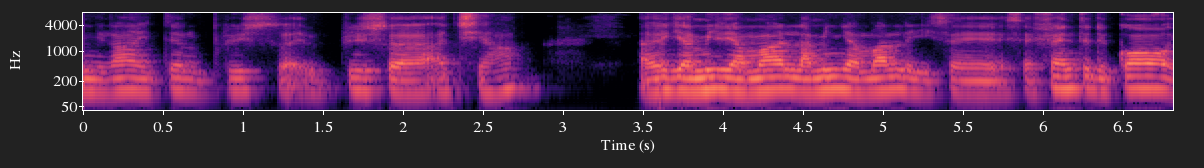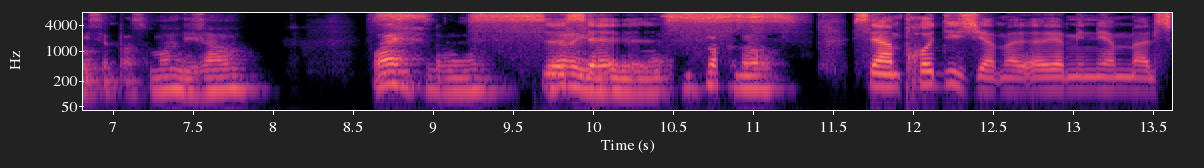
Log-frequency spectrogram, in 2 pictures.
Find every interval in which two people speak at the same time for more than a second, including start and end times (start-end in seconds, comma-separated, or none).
8.6-10.2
